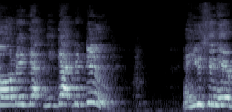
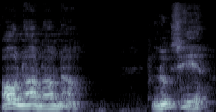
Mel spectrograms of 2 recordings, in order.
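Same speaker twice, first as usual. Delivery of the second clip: disgusted groan; 11 semitones lower, 4 dB quieter than usual. Real, not acted. Disgusted reaction to assistant.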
